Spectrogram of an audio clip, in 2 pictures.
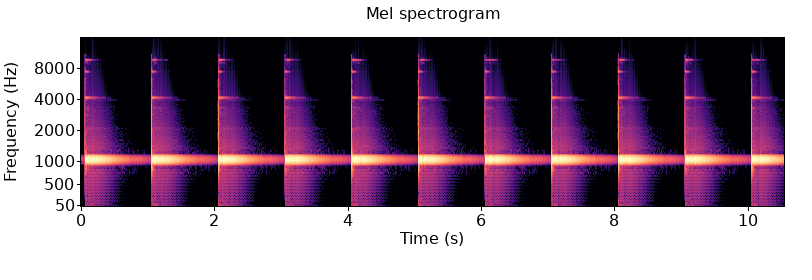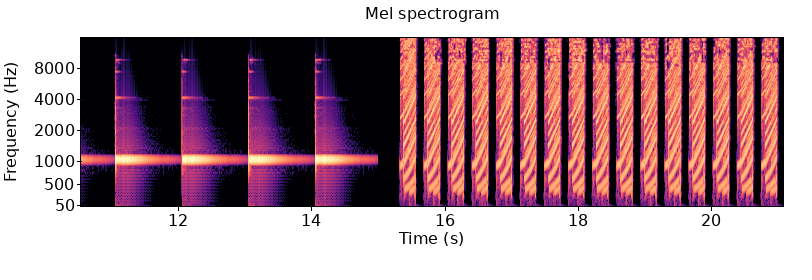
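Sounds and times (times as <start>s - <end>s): timer ding: 15.4s - 21.0s.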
